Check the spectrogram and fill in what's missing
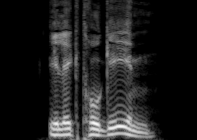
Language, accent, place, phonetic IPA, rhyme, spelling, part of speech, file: German, Germany, Berlin, [elɛktʁoˈɡeːn], -eːn, elektrogen, adjective, De-elektrogen.ogg
- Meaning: electrogenic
